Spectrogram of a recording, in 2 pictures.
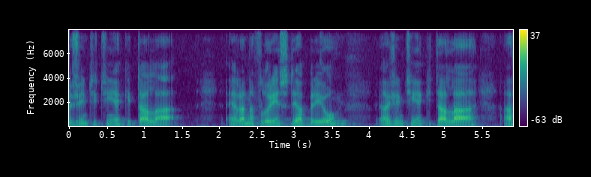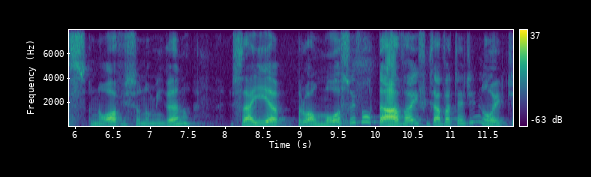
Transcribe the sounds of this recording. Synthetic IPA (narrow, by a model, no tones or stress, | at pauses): aʒẽnt̪ɪt͡ʃ̪ĩɲɐkɪt̪ala̰ | ɛ̰ɾɐnɐfloɾẽsʊd̪ɪabɾew | ɐʒẽnt̪ɪt͡ʃĩɲɐkɪt̪ala | ɐ̰z̥nɔvɪsewnõmĩŋɡɐ̃nʊ | saiɐpɾʊawmosʊɪvowt̪avɐɪfikavɐat̪ɛd͡ʒɪnojt͡ʃ̪ɪ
